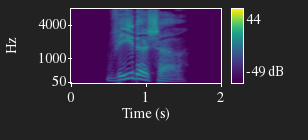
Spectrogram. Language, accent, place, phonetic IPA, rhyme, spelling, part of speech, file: German, Germany, Berlin, [ˈveːdɪʃɐ], -eːdɪʃɐ, vedischer, adjective, De-vedischer.ogg
- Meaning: inflection of vedisch: 1. strong/mixed nominative masculine singular 2. strong genitive/dative feminine singular 3. strong genitive plural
